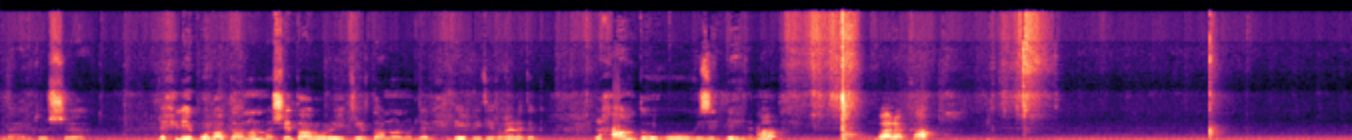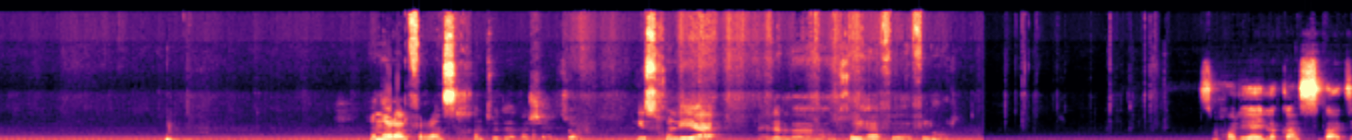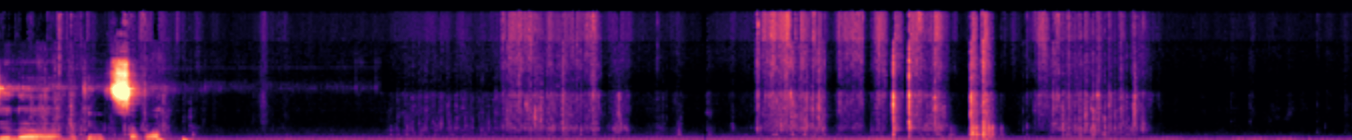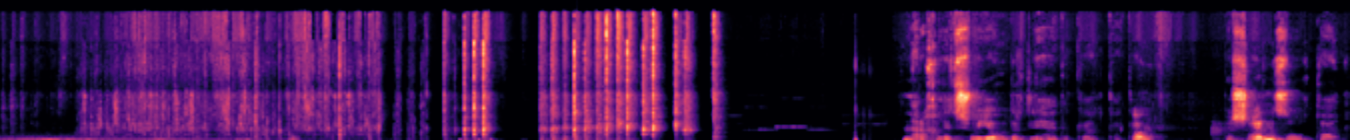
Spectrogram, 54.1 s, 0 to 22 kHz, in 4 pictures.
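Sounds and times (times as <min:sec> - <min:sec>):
washing machine humming: 0:00.0 - 0:43.9
low thump: 0:15.2 - 0:15.5.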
